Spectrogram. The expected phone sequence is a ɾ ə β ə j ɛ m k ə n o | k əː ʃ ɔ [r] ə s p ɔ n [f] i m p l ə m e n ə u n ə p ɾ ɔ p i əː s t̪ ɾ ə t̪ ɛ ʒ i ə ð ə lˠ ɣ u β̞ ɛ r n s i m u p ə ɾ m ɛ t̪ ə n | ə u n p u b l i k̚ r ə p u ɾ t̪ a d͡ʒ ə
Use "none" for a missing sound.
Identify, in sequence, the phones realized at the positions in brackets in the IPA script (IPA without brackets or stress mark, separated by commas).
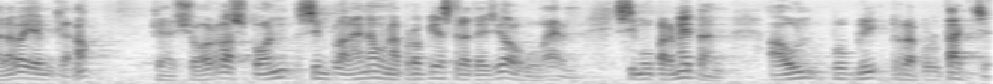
r, s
